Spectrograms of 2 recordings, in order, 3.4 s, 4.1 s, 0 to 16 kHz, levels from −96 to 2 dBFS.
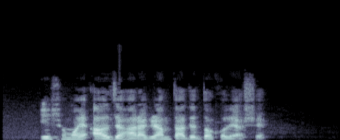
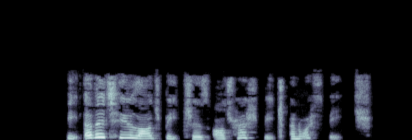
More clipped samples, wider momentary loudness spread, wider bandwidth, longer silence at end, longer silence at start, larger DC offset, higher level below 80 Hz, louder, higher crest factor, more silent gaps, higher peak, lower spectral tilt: neither; second, 12 LU vs 19 LU; about the same, 7.4 kHz vs 7.8 kHz; first, 0.75 s vs 0.4 s; second, 0.4 s vs 0.7 s; neither; about the same, -64 dBFS vs -66 dBFS; about the same, -18 LUFS vs -19 LUFS; about the same, 18 dB vs 18 dB; second, none vs 2.60-2.65 s, 3.25-3.29 s, 3.44-3.55 s; about the same, 0 dBFS vs -2 dBFS; first, -6 dB/octave vs -3 dB/octave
